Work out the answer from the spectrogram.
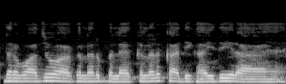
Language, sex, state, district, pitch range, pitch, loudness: Hindi, male, Haryana, Rohtak, 130-145 Hz, 140 Hz, -13 LUFS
